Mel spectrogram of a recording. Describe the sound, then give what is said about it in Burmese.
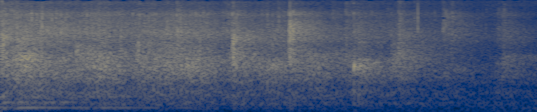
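A church audience claps in praise of Jesus, a dense, even wash of applause that runs steadily from start to finish, at moderate volume. “ထိုယေရှုရဲ့ချစ်ခြင်းမြတ်တာအတွက်လက်ခုပ်တီးလျက်ယေရှုတော်ချီးမွမ်းရအောင်အာမင်”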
